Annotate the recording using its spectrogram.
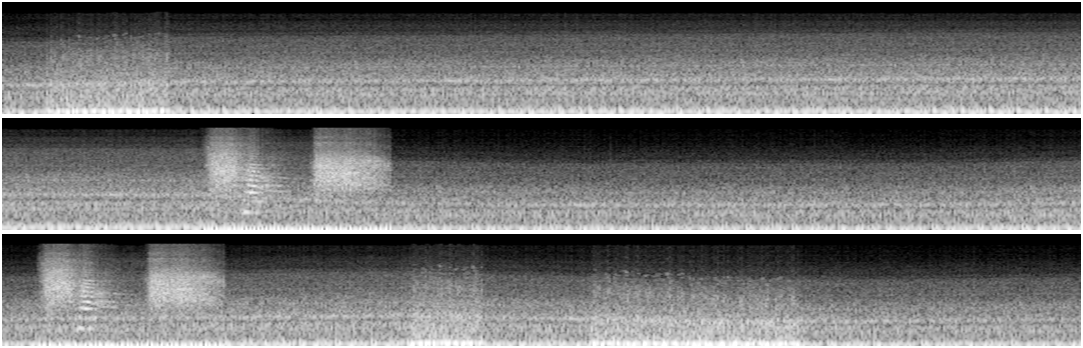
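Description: A bus engine drones steadily, its pitch slowly rising and falling.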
